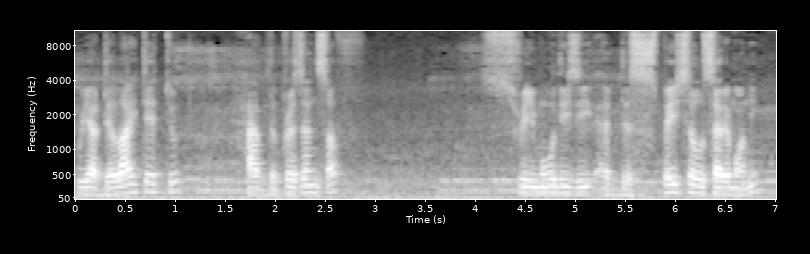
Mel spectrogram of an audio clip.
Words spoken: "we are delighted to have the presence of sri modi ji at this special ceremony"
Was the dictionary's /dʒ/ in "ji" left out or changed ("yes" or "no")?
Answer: yes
